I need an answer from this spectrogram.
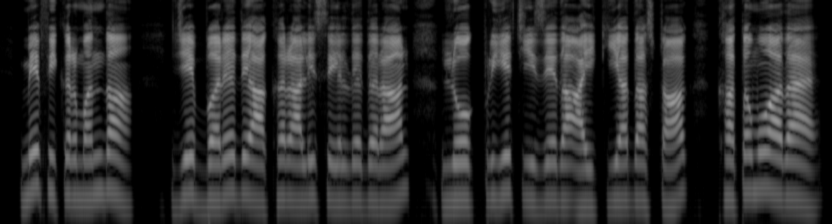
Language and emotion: Dogri, fearful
